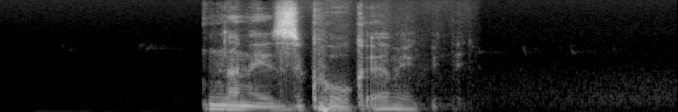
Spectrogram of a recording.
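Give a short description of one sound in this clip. A man speaks briefly and with animation into a close microphone.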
